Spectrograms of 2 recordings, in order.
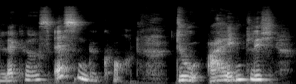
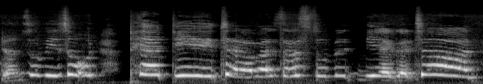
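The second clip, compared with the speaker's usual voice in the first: excited. Acted. Belly swelling, high excited narration.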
